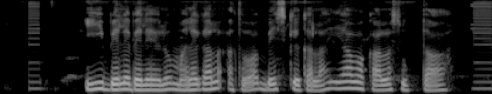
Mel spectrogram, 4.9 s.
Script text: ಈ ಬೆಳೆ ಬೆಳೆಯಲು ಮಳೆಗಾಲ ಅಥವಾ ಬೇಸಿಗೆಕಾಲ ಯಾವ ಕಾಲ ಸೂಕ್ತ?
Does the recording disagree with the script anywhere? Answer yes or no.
no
